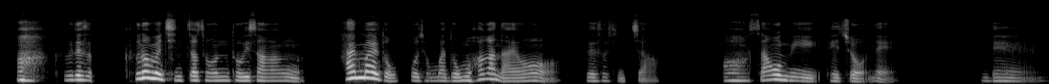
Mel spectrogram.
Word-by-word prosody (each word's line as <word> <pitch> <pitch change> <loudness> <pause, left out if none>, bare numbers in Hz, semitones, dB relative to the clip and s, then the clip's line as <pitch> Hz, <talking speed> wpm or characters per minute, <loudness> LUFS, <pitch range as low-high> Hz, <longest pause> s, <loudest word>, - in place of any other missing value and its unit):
아 195 -3 0
그래서 205 -1 -2 0.3
그러면 275 -1 +7
진짜 190 -2 -3
저는 180 -1 -6
더 180 -1 -3
이상 170 -3 -5 0.4
할 275 +5 +6
말도 275 - +7
없고 165 +3 -10
정말 165 +1 -11
너무 170 +2 -3
화가 235 +7 -2
나요. 160 -1 -7 0.2
그래서 165 0 -12
진짜 85 - -16 0.6
어 175 0 -6
싸움이 180 -5 -2
되죠. 150 -3 -8
네. - - -15 0.8
네. 155 -2 -14
175 Hz, 230 characters per minute, -24 LUFS, 160-200 Hz, 0.8 s, 그러면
